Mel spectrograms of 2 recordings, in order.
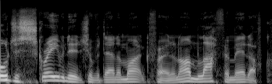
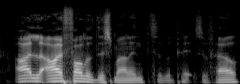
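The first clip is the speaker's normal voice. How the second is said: ordinary talk, nothing marked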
